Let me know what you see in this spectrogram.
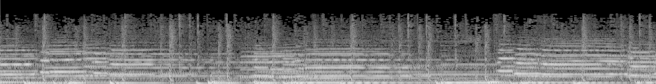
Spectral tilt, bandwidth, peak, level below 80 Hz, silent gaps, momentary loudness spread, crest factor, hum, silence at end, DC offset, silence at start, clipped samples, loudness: -5 dB/octave; 11.5 kHz; 0 dBFS; -14 dBFS; none; 4 LU; 10 dB; none; 0 s; under 0.1%; 0 s; under 0.1%; -12 LUFS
